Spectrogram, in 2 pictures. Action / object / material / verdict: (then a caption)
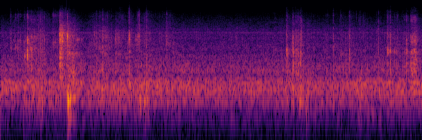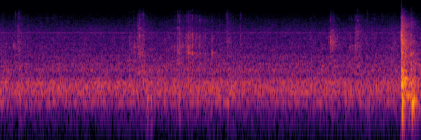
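scrape / bar of soap cut with a knife / soap / none. A solid, dried pink soap bar with a gold-painted shell is held in hand and sliced and scraped with a utility knife. A steady, dry, crackly scraping runs throughout, broken by sharp, bright snaps and crunches. The loudest crack comes near the end.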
